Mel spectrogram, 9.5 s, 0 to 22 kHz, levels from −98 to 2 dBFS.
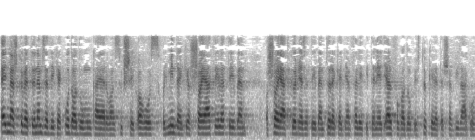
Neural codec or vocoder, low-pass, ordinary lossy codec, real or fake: none; none; none; real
